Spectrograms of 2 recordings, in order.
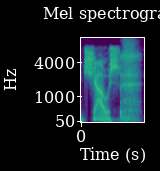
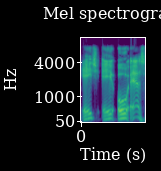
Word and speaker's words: chaos: When I was a kid, I would say chouse instead of chaos. Yeah, chouse. It's spelled chouse. It's chouse. I love chouse. It's so good. CHAOS. How is that? How would any kid think that that's pronounced chaos?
